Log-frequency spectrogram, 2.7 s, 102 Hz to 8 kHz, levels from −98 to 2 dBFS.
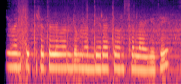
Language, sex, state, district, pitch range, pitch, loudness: Kannada, female, Karnataka, Bidar, 230-250 Hz, 240 Hz, -14 LUFS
